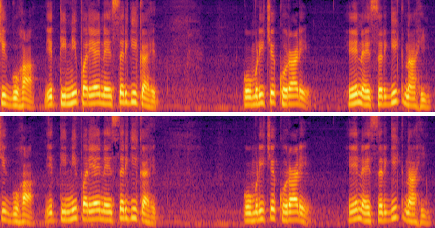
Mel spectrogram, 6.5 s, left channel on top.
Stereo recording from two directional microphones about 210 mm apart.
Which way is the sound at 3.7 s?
30° left (ahead or behind).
